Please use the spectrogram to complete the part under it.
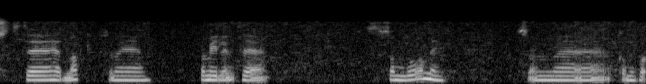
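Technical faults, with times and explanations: Throughout: noise suppressor artifacts. The suppressor pulls steady room noise down by about 16 dB frame by frame, so the noise sinks between the words and rises under them.
0.07 to 0.27 s, 0.8 to 1.11 s, 3.67 to 3.89 s: speech cut by the noise suppressor. Quiet speech was mistaken for noise and dipped by up to about 17 dB, leaving sounds faint or swallowed.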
